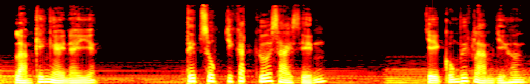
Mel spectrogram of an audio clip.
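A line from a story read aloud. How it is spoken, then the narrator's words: Soft sighing voice. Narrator (Vietnamese): Chị Trúc thở dài, nhỏ nhẹ nói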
